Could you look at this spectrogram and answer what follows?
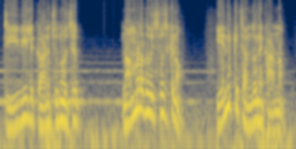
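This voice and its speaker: An actor dubbing a sly, menacing gangster boss who talks mockingly and drops into English, with film music behind. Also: male voice, medium pitch, big pitch swings, quick pace, fairly bright tone. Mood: scheming. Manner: mocking, toying, mixes in English. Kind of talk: dubbed film acting. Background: film score music.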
